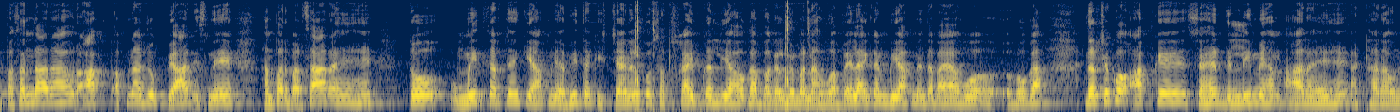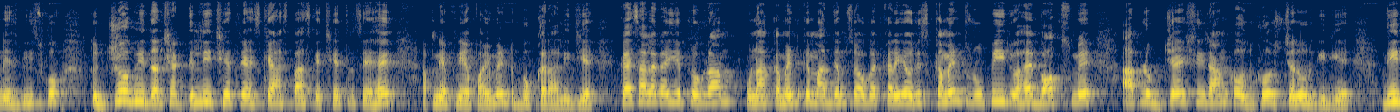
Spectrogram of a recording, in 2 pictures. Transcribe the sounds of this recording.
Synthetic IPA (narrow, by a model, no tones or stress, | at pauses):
pɐsə̃nd̪aːɾɐɦaɦɛɔːɾaːpɐ̰pnad͡ʒoːpjaːɾɪsnehɐ̃mpɐɾbɐɾsaɾɐɦeɦɛ̃ | t̪oʊ̰mːiːd̪kɐɾt̪eɦɛ̃kiaːpneɐbʱit̪ɐkɪst͡ʃɛːnəlkosɐbskɾaːɪb̚kɐɾlijaɦoːɡabɐɡəlmẽbɐnaɦuabeːlaːɪkənbʱiaːpnẽd̪ɐbaːjaɦɦoːɡaː | d̪ɐɾʃəkoʔaːpkeʃɛɦəɾd̪ɪlːimẽɦɐmaːɾɐɦeɦɛ̃ʔɐʈʰaːɾaʊnːiːs̬biːsko | t̪od͡ʒoːbʱid̪ɐɾʃək̚d̪ɪlːikʃʰeːt̪ɾjaɪskeaːspaːskekʃʰeːt̪ɾəseɦɛ̃ | ɐpniɐpniɐpɔ̃ːɪ̃nmẽɳʈbʊkːɐɾaliːd͡ʒie | kɛːsalɐɡaijepɾoːɡɾaːmʊnɦãkɐmẽɳʈkemaːd̪ʱjəmseɔːɡət̪kɐɾeɔːɾɪskɐmẽɳʈɾuːpid͡ʒoːɦɛbɔːksmẽ | a̰ːploːɡ̚d͡ʒɛʃɾiːɾaːmkaʊd̪ɡʱoːʃzɐɾuːɾkiːd͡ʒieː | d̪iː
